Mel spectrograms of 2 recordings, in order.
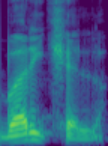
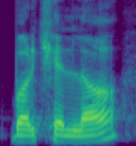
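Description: First: Said in the usual way. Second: بارکلا as "barkella", no i after r; familiar, contracted بارکلا; dropped i. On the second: Shown as a demonstration. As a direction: skip the middle vowel in بارکلا. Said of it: "این ایه اگه حذف بشه".

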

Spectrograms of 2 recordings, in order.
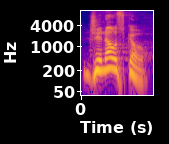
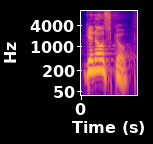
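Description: First: Careful "Ginosko", stress on the middle; Greek pronunciation. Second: "Ginosko" said gin-OH-sko with a hard g; corrected "Ginosko", hard g and stress on the middle; second try at "Ginosko" with a hard g; Greek pronunciation. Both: Shown as a demonstration. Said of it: "jacking the pronunciation".

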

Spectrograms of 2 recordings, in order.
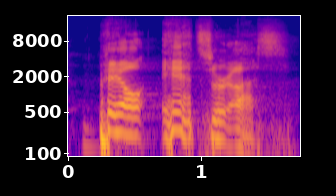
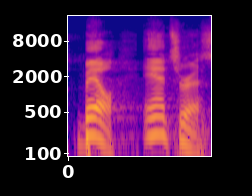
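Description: First: Slow loud cry. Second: Said in the usual way. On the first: Shown as a demonstration. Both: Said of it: "Sorry, he didn't answer".

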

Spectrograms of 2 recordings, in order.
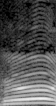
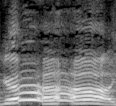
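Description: First: Short, high, loud moan; mock moan. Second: Long, high, loud exaggerated moan; out-moan the other patient, hammed-up and drawn out; louder mock moan. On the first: Patient in the other bed calls for nurses, short mock moan. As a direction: imitate a patient moaning briefly in pain. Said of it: "hearing this guy moan". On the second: Patient competing for the nurses' attention, louder hammed-up moan. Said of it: "just a little bit louder".

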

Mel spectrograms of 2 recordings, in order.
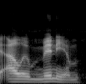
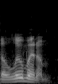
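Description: First: ALUMINIUM in five syllables, stress on MIN; corrected British pronunciation. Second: ALUMINUM in four syllables, stress on LU; American pronunciation of aluminum. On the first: Correcting themself for laughing pupils, British pronunciation. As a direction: say "aluminium" pointedly with the -ee-um ending. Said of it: "they all just started laughing at me". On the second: Retelling the slip before a class, American pronunciation. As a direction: say "aluminum" the American way, ending -num. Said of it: "I said aluminum". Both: Retold or imitated.

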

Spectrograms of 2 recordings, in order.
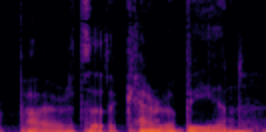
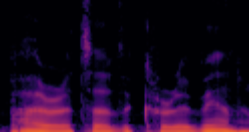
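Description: First: "Caribbean" as ka-rib-BEE-an; stress on third syllable. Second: "Caribbean" as kuh-RIB-ee-un; stress on second syllable. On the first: Comparing film title pronunciations, "Caribbean" stressed on BEE. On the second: Comparing film title pronunciations, "Caribbean" stressed on RIB. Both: Shown as a demonstration. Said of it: "What do you say?".

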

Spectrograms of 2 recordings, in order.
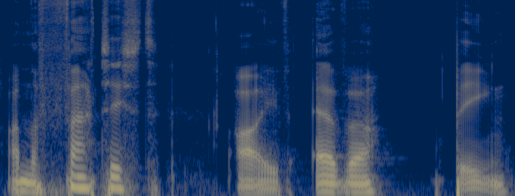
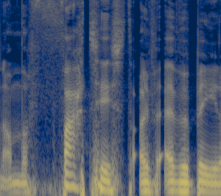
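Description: First: Drawn out slowly, a word at a time; slow, spaced repeat. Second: Blurted out louder, like a confession. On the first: Comedian repeating his weight confession to listeners, slow and drawn out. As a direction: let each word land slowly and heavily. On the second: Comedian confessing his weight to listeners, loud blurt. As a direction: announce it with a punch. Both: Real, not acted.

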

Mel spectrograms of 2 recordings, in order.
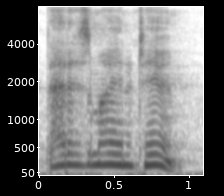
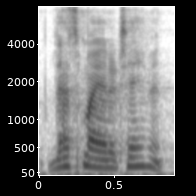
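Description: First: "is" brought out, pitched higher; stress on IS. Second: Said in the usual way. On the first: Real, not acted. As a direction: insist on the word "is". Repeats it, emphasising is.

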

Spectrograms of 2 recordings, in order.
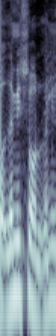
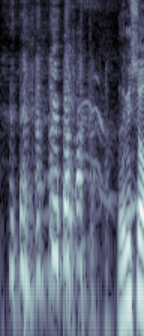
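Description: First: Said in the usual way. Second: Drawn-out, very slow, laughing through the words, louder. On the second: Real, not acted. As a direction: stretch it out while laughing. Laughing while showing picture.

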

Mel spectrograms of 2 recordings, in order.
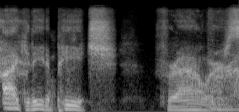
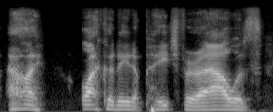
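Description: First: Low, slow, hushed creep; soft, low creepy-actor impression; creepy Nicolas Cage. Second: Low, soft Australian-accented impression; understated Aussie movie-star impression; Hugh Jackman. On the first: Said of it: "creepy Nicolas Cage". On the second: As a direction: lower and quieter, in an Australian accent. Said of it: "Hugh Jackman's like".

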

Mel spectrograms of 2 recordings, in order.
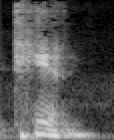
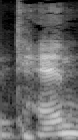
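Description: First: "tin" with the vowel closed to i, like "tin"; ten said as tin. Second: "ten" with a clear open e, as in "pen"; default American ten. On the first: Showing a friend how others say ten, "tin" with a closed vowel. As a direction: let "tin" slide up to a short i. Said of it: "people say ten, they say tin". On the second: Explaining accents to a friend, "ten" said the default way. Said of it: "the most default American accent I can place, people say ten". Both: Shown as a demonstration.

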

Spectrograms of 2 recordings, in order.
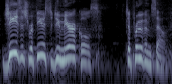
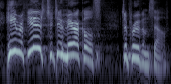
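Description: First: Said in the usual way. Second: "refused" lifted higher, louder and slower; stress on refused. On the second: Shown as a demonstration. Preacher repeating the point, punching refused. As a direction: lean hard on "refused". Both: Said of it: "look at this".

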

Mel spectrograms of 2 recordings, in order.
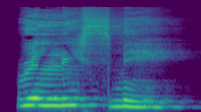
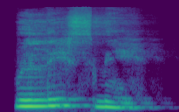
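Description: First: Louder, very drawn-out eerie command; insistent otherworldly voice. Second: Slow, drawn-out eerie plea; otherworldly voice. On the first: Mysterious voice insisting to Astrid, loud and eerie. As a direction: call out slowly and forcefully, disembodied. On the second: Mysterious voice calling to Astrid, slow and eerie. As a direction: stretch the words out like a disembodied voice. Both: A narrator's reading.

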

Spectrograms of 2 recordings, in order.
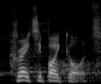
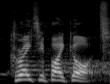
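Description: First: Said in the usual way. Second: Loud, punched "Created by God."; emphatic declaration. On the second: Shown as a demonstration. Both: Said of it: "It's like an in-your-face moment".

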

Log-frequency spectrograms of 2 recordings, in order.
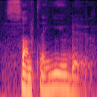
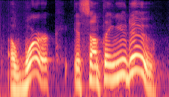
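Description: First: Said in the usual way. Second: "you" punched louder and higher; stress on YOU. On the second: Shown as a demonstration. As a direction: lean hard on the word "you". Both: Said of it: "with the emphasis on the word you".

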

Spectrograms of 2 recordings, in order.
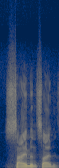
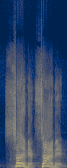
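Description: First: Gentle "Simon, Simon", the second falling away; caring, compassionate. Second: High, loud shout of SIMON, falling each time; harsh scolding demo. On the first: Acted. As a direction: say "Simon, Simon" with measured care. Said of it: "So what kind of tone does he have?". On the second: Shown as a demonstration. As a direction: yell "Simon, Simon" as if telling him off. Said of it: "it just doesn't sound right".

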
